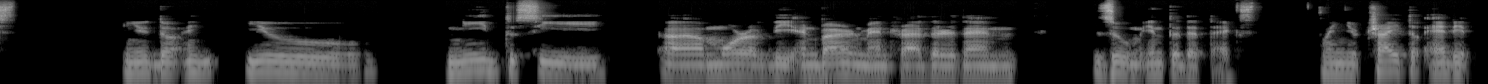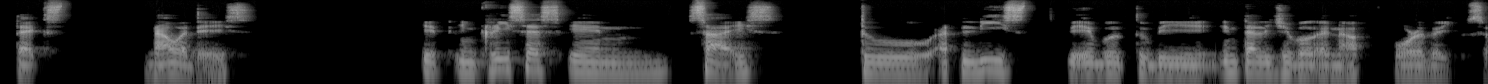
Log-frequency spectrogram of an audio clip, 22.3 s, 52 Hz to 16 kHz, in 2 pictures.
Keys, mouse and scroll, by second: 12.2 click, 12.4 click.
